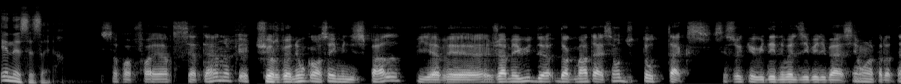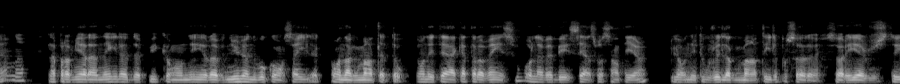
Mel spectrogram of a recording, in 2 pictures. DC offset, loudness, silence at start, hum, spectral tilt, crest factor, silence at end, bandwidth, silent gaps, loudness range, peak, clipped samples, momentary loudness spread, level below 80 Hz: under 0.1%; -25 LUFS; 0 s; none; -6 dB/octave; 20 dB; 0 s; 11.5 kHz; none; 2 LU; -6 dBFS; under 0.1%; 8 LU; -64 dBFS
